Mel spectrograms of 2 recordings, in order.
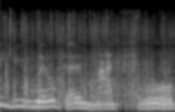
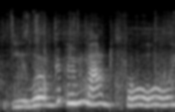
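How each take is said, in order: First: Said in the usual way. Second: High, bright sing-song "you will go mad for"; excited. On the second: Real, not acted. Crafter teasing viewers about her favourite fabric, excited. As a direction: tease the viewer with delight. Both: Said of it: "I was doing a little dance".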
